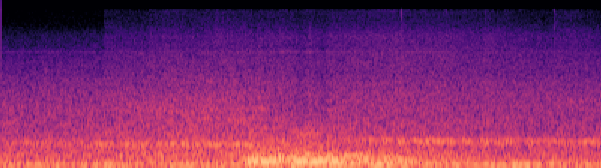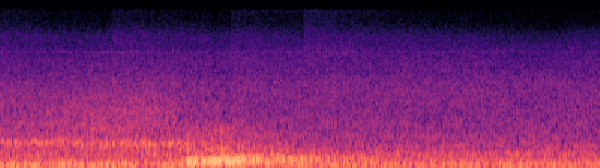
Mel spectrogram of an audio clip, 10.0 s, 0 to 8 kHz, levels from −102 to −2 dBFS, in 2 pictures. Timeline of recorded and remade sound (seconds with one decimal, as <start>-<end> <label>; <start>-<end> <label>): 0.0-10.0 recorded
